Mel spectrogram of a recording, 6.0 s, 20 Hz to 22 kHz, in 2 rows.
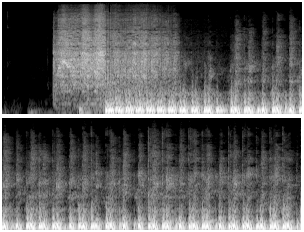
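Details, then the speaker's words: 1985 Honda VT1100 Shadow after swapping in VF700 CDI boxes and replacing the front pulser, cold: V-twin cranks, catches and settles into a strong, evenly loping idle with no misfire; healthy cold start. "she's little cold bright yellow warm up a little bit forgiving"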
